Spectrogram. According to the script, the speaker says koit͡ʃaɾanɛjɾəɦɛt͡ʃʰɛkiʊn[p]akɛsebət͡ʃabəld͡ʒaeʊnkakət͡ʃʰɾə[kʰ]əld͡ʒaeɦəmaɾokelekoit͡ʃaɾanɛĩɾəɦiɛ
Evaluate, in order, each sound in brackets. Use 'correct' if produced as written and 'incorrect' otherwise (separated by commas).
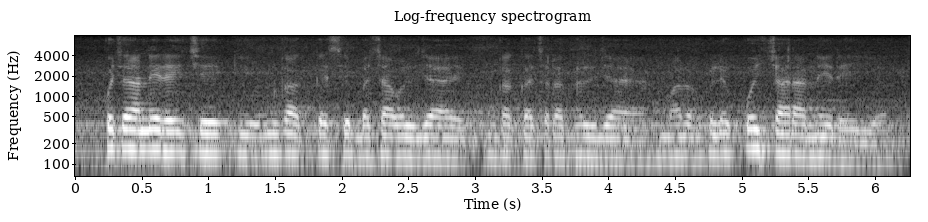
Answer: incorrect, correct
